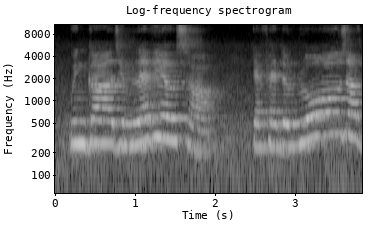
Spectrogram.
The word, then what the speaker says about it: Leviosa: arms like a windmill you're saying it wrong harry heard a mighty snap it's regarded leviosa make the sound nice and long you do it then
